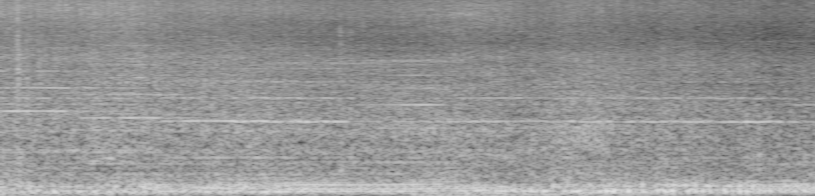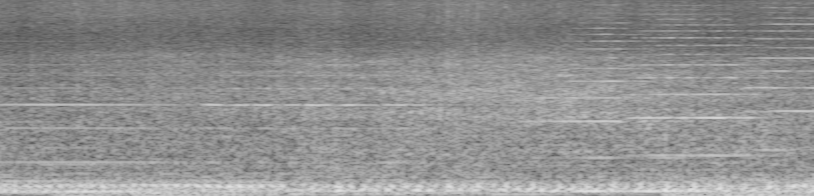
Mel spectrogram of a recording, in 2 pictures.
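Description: A group of motorcycles pulling away and riding past at low speed, their engines running together in a dense, steady low sound.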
